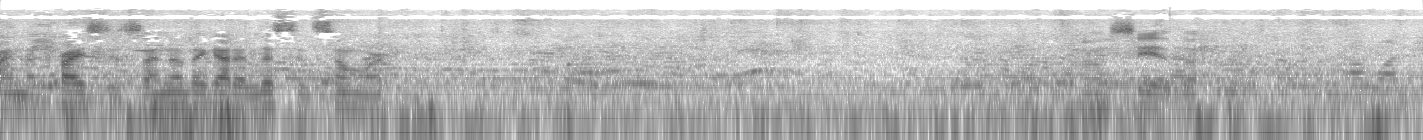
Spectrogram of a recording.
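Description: A crowd of people murmurs in the background.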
